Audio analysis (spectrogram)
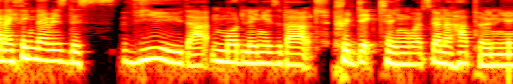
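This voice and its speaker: A woman with a French accent speaks at a moderate pace, her very deep, low voice keeping fairly even intonation. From France. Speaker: epidemiologist. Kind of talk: interview.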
